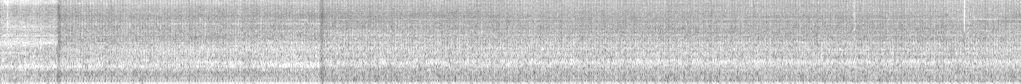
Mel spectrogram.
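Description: A motorcycle engine runs steadily during a charging system and alternator stator test, a constant mid-level drone with a slight shift early on and no sharp revving.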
